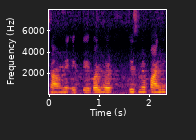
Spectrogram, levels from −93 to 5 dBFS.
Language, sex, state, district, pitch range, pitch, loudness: Hindi, female, Chhattisgarh, Raipur, 205-220 Hz, 210 Hz, -19 LUFS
